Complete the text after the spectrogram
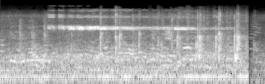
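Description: Football players' pads and helmets thud together at the snap.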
